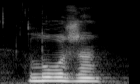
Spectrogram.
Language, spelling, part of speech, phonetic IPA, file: Ukrainian, ложа, noun, [ˈɫɔʒɐ], Uk-ложа.ogg
- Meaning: 1. box (compartment to sit in) 2. lodge 3. wooden handgun stock (handle or stem to which the working part of an implement or weapon is attached) 4. bed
